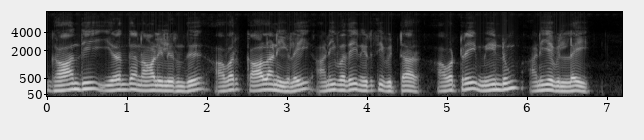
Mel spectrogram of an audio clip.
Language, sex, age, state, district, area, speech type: Tamil, male, 45-60, Tamil Nadu, Erode, rural, read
